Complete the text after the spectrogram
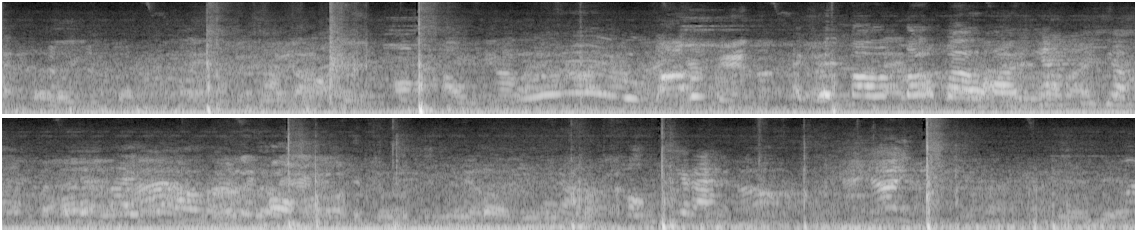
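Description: A volleyball thumps off players' hands.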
